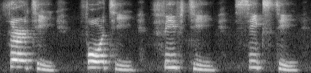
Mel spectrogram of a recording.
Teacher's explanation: Muy importante que el 40 no decimos 40, no hay ninguna U, es 40, no hay ninguna U. Y la entonación se enfatiza en la primera sílaba para diferenciarlo de lo que viene después.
